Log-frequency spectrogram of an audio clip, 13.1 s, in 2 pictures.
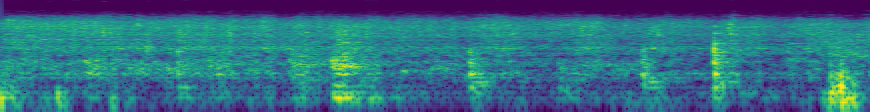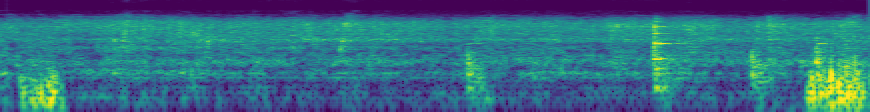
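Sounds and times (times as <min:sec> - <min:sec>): chicken sizzling in a pan: 0:00.0 - 0:13.0
spatula knocking against pan: 0:04.8 - 0:05.6, 0:11.4 - 0:12.9.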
